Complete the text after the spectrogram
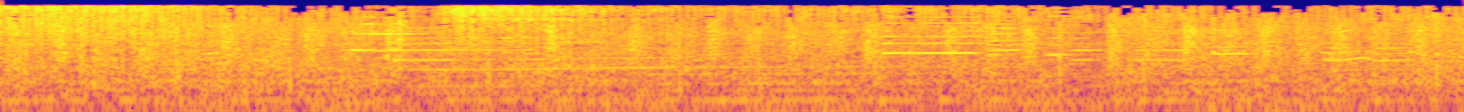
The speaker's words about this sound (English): The target this time, a mail train out of Chicago.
